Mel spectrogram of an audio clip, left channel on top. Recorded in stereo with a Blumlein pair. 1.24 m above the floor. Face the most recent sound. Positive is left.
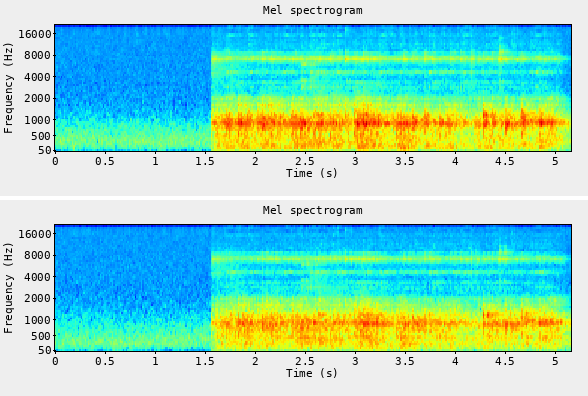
turn(degrees=15)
